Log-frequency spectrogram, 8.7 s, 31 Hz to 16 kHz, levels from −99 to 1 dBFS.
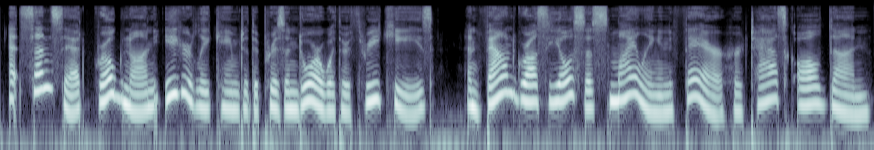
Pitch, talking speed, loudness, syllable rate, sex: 215 Hz, 160 wpm, -17 LUFS, 3.9 syllables/s, female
